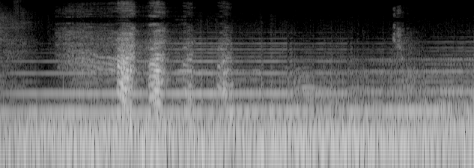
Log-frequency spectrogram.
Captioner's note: Tails.EXE Laughs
